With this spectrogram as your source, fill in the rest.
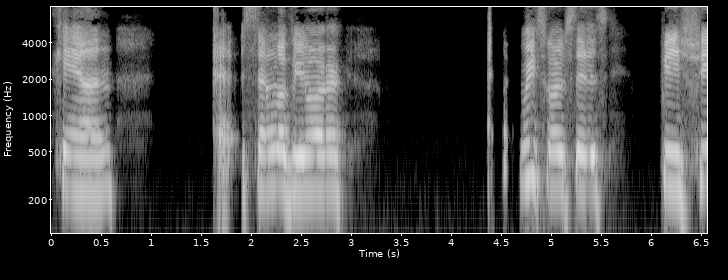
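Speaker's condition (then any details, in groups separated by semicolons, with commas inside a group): Spinal muscular atrophy type two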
